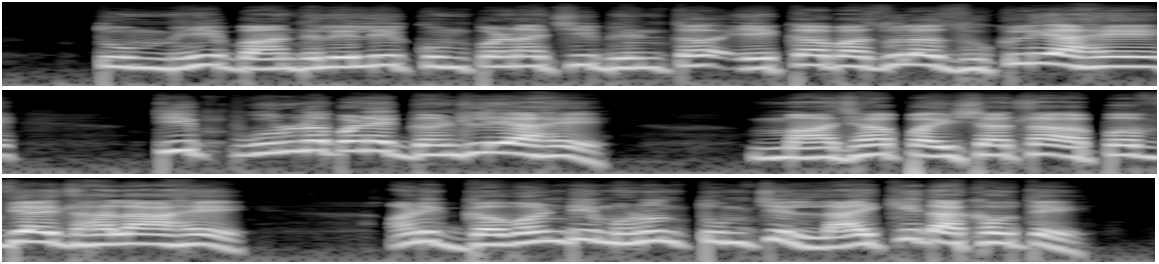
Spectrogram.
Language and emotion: Marathi, angry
